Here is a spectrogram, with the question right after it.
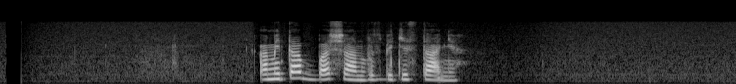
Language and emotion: Russian, neutral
